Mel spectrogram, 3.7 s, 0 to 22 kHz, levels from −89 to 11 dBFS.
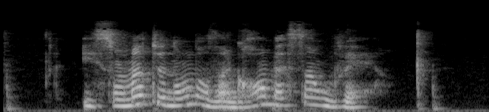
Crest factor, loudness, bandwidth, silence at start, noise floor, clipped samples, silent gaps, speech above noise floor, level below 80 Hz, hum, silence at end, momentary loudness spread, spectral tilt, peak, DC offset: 16 dB; -20 LUFS; 9.2 kHz; 0.05 s; -53 dBFS; under 0.1%; none; 34 dB; -52 dBFS; none; 0.35 s; 19 LU; -6 dB/octave; -4 dBFS; under 0.1%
